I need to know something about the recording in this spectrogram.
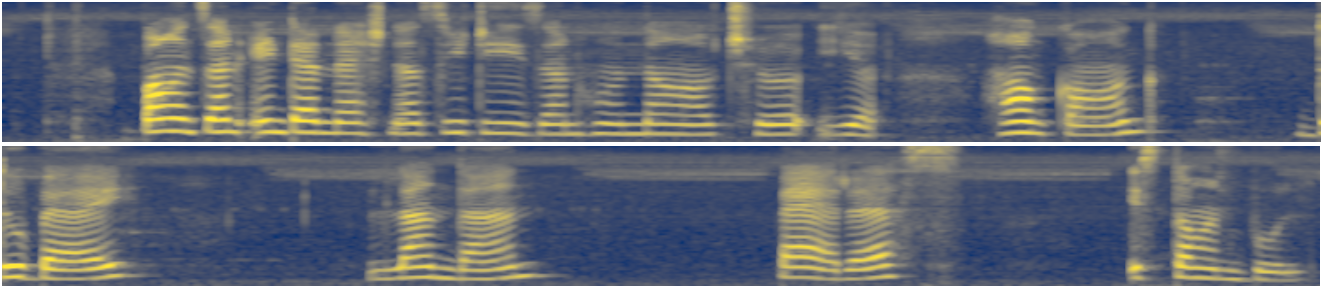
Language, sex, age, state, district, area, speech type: Kashmiri, female, 30-45, Jammu and Kashmir, Budgam, rural, spontaneous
